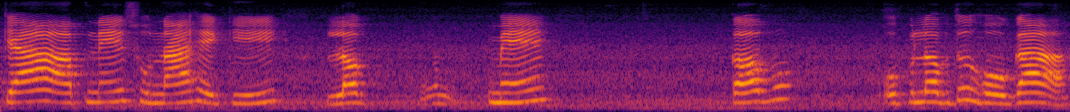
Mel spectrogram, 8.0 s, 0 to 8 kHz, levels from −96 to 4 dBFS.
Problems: background sounds at intervals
